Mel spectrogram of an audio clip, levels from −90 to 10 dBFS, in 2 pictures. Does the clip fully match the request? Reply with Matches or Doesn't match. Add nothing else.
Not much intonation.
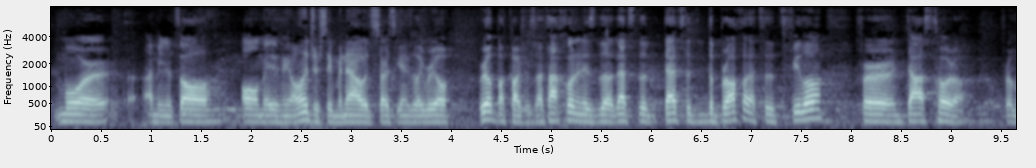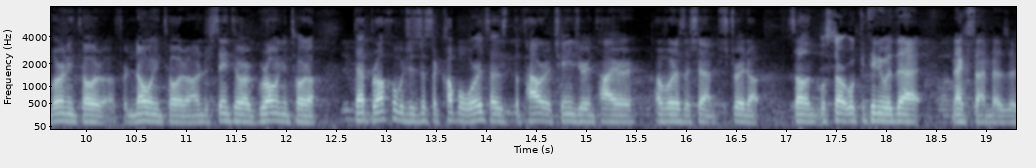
Matches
